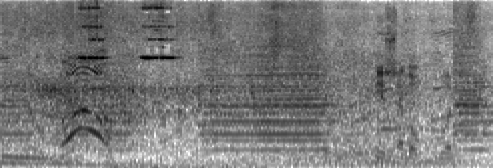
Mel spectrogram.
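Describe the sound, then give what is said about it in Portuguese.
A fire truck horn honks in loud, brassy blasts, with a sharp rising-and-falling tone early on, followed by sustained droning horn tones over a rumbling street background. “O que é um carro de bombeiro? Nunca vi.”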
